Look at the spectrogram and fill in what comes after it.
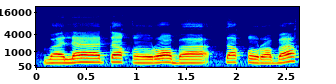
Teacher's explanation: காஃப் சுக்குன் கல்கலா அசைச்சு ஓதணும்.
